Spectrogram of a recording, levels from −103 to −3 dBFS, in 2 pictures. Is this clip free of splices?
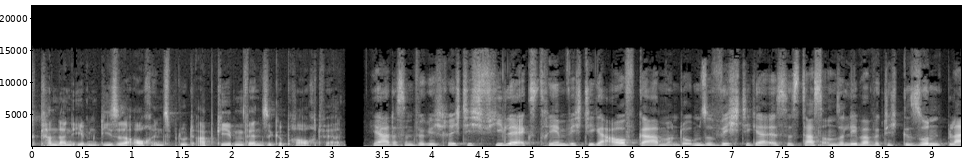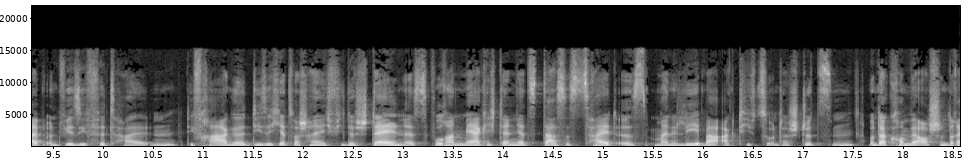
yes; 0 cuts

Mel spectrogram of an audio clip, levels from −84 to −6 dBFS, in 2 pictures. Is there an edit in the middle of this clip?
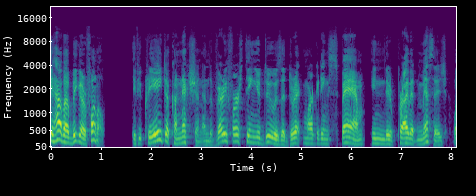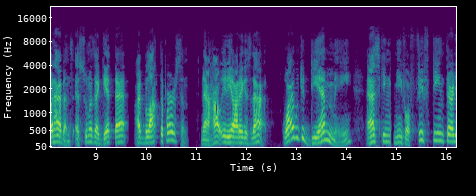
yes; 1 cut; at 11.0 s

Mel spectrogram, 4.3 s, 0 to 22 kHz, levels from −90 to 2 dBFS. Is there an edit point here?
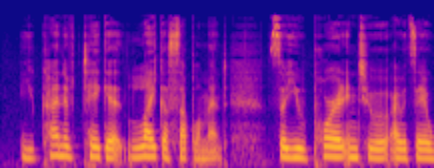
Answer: no; 0 cuts

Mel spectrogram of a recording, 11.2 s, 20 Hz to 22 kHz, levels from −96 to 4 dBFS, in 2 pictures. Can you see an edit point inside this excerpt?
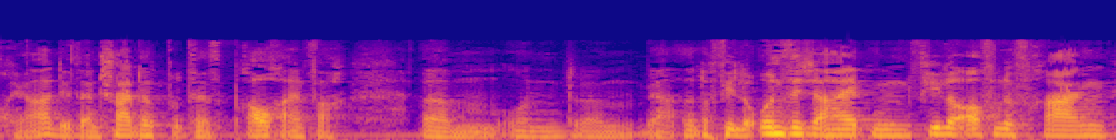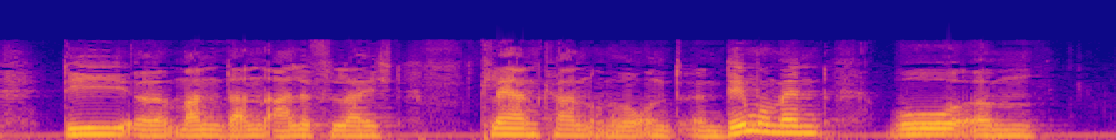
yes; 1 cut; at 8.6 s

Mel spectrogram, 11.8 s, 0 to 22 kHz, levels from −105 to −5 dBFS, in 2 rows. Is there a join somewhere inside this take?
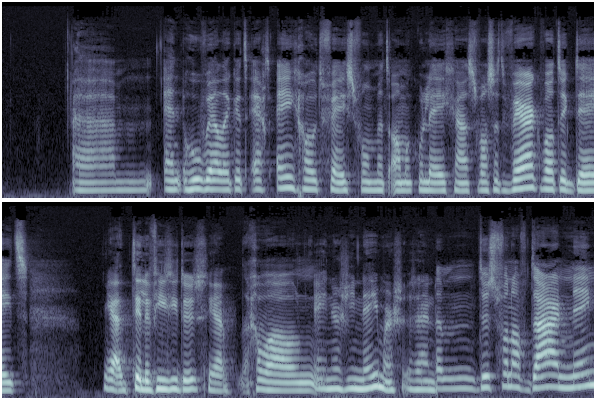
yes; 2 cuts; at 8.3 s, 10.3 s

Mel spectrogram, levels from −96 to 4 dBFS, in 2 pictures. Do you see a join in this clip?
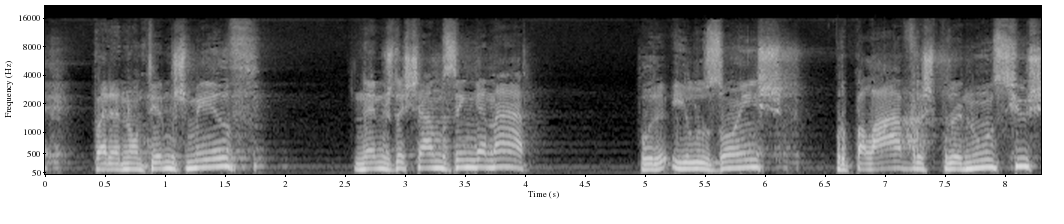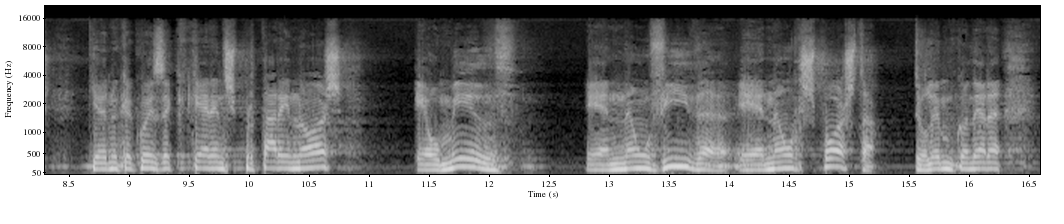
yes; 1 cut; at 15.6 s

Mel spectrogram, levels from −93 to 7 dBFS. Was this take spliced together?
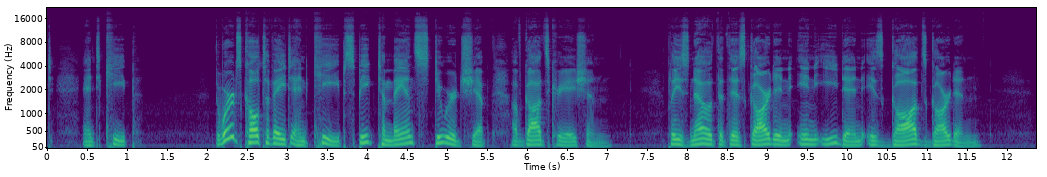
no; 0 cuts

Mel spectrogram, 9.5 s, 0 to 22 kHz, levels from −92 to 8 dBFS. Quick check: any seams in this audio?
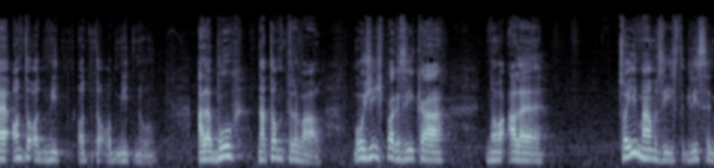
no; 0 cuts

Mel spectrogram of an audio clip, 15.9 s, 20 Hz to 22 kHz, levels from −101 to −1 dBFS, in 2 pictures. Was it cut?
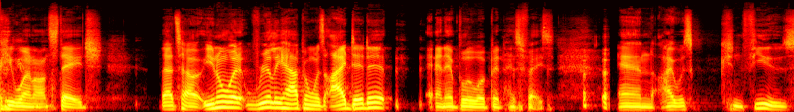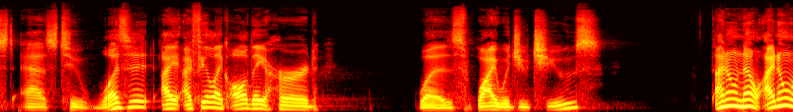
yes; 2 cuts; at 3.9 s, 6.1 s

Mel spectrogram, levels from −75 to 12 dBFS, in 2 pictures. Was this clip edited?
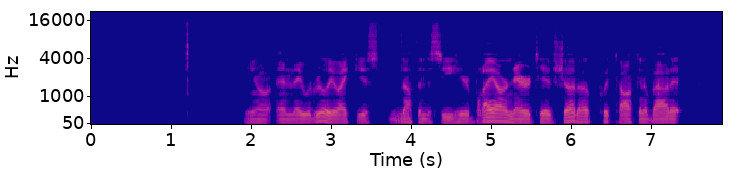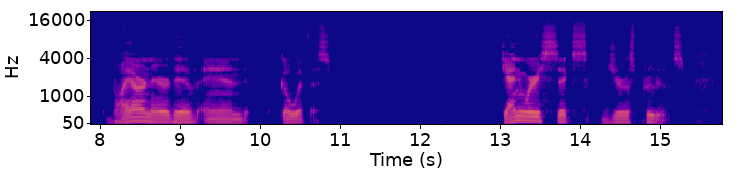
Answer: yes; 1 cut; at 10.2 s

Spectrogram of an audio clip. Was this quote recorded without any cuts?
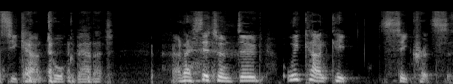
no; 2 cuts; at 1.6 s, 2.7 s

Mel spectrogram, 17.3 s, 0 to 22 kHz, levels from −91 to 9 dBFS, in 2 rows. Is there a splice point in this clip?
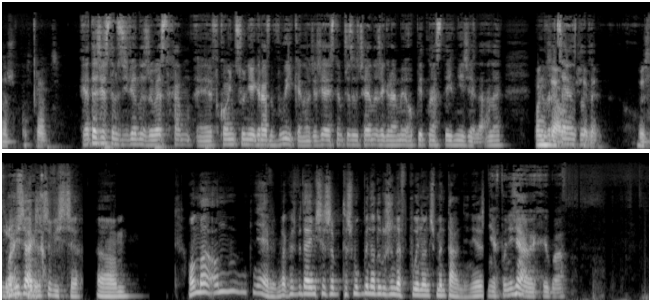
yes; 3 cuts; at 3.6 s, 9.7 s, 15.0 s

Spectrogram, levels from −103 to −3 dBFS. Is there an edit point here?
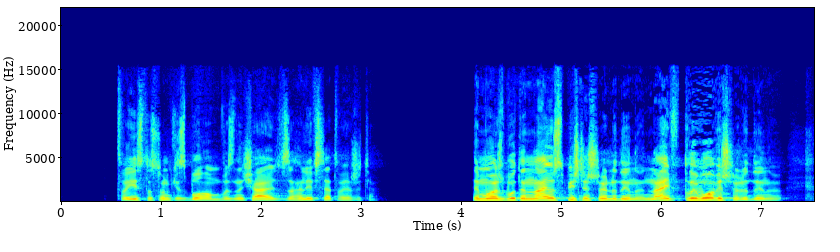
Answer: no; 0 cuts

